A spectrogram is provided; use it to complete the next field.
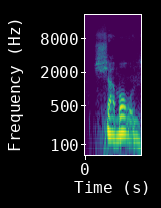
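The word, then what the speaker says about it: Szymon: But but it's pronounced properly. Shamon.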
